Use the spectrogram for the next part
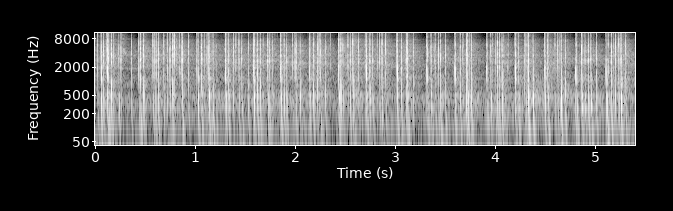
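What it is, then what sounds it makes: Aluminium aerosol can with plastic cap. Long acrylic nails tap fast on a hand-held, hollow Farmdale whipped cream aerosol can, striking both its ribbed purple plastic cap and its aluminium body. The result is a steady stream of quick, dry, bright clicks with almost no low end, each dying out at once with no ring.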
